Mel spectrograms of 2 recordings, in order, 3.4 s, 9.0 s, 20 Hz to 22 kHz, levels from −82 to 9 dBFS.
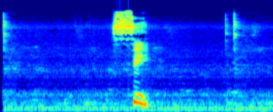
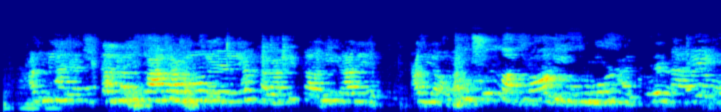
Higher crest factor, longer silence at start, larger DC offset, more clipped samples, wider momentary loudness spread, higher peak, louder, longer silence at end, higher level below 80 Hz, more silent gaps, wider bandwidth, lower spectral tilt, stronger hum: about the same, 20 dB vs 20 dB; about the same, 0.05 s vs 0.05 s; neither; neither; first, 19 LU vs 11 LU; first, 0 dBFS vs -4 dBFS; first, -11 LUFS vs -25 LUFS; first, 0.45 s vs 0 s; first, -64 dBFS vs -76 dBFS; neither; first, 16 kHz vs 7.8 kHz; second, -1 dB/octave vs -3.5 dB/octave; neither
